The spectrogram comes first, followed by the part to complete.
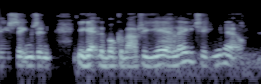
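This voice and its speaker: In a British accent, a man speaks with fairly even intonation. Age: 60s. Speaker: poet. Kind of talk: poetry reading with commentary.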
